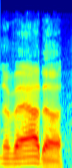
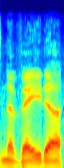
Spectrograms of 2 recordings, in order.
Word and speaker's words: Nevada: Don't call it Nevada. It's spelled like Nevada. I called it Nevada, and Jay Wolf made sure to tell me it is Nevada.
